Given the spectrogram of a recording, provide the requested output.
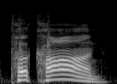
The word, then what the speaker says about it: pecan: That is totally okay because we will take those strays and we will pronounce it correctly. Arkansas born and Georgia raised. It's pecan.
